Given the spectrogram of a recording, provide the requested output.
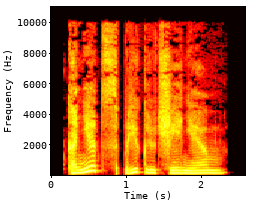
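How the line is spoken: Sigh. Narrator (Russian): вздохнул Эггард

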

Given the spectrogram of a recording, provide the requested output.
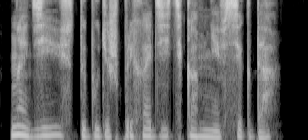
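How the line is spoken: Dry-lipped whisper. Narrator (Russian): пересохшими губами прошептала Дейзи

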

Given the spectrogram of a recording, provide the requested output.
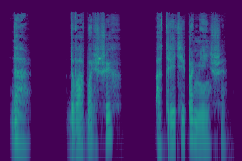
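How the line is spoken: Plain. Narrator (Russian): сказала Галя

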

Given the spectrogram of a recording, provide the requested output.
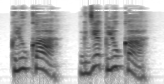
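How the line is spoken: Shout. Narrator (Russian): кричала Бася

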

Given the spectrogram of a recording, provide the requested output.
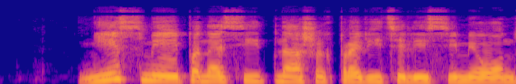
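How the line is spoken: Father's stern rebuke. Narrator (Russian): строго остановил его отец

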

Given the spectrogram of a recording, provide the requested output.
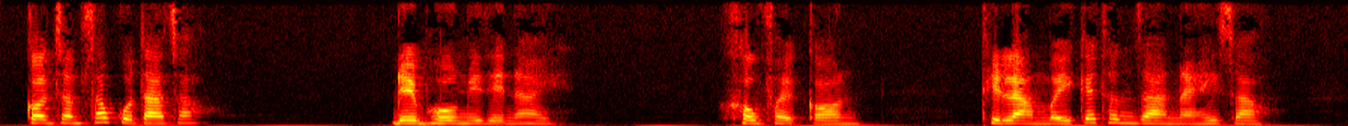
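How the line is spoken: Stern old man. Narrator (Vietnamese): Giọng của ông cụ đầy nghiêm nghị, nói

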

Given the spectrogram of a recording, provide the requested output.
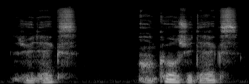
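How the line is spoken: Breathless murmur. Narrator (French): murmurait la fille du banquier oppressée

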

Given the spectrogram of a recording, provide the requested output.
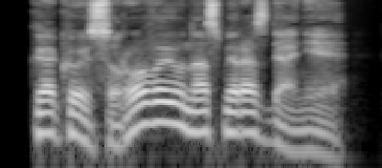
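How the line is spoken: Wry snort. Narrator (Russian): хмыкнул я

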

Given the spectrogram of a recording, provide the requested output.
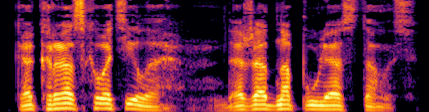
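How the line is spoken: Tired, gloomy sailor. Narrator (Russian): рослый мрачный моряк устало сказал

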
